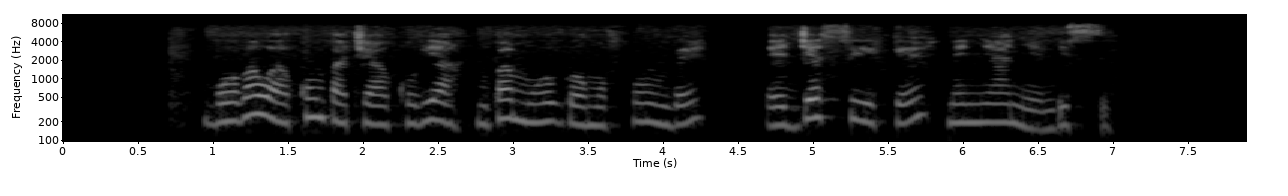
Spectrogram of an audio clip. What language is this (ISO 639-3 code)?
lug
